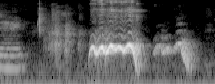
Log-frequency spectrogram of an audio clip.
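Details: Indoor African grey parrot doing animal imitations such as a horse: a low steady tone, a few soft rasps, then a loud sustained wavering cry that breaks off, followed by a shorter rising-and-falling note.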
